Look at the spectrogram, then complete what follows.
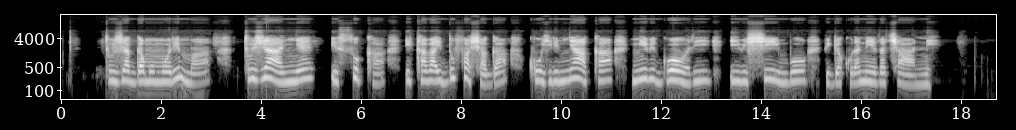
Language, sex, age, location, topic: Kinyarwanda, female, 18-24, Musanze, agriculture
